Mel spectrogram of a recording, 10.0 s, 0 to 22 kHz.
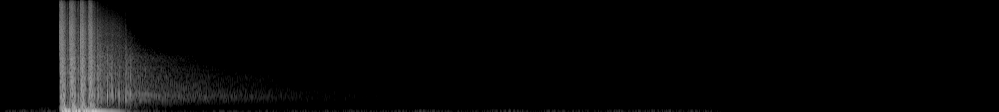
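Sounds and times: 
different single firearm shots: 0:00.6 - 0:01.8.

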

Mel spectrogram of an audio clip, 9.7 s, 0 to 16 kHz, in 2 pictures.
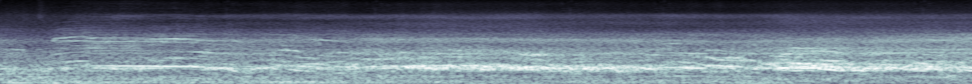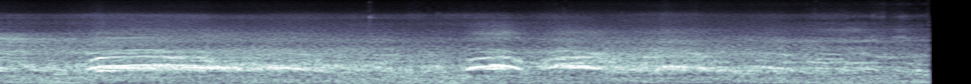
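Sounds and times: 
large crowd of people at a political event: 0:00.0 - 0:09.5.

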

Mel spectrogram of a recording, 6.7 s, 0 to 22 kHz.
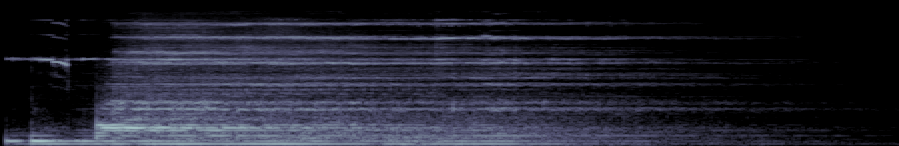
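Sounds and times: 
magical appearance effect: 0:00.8 - 0:05.8.

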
